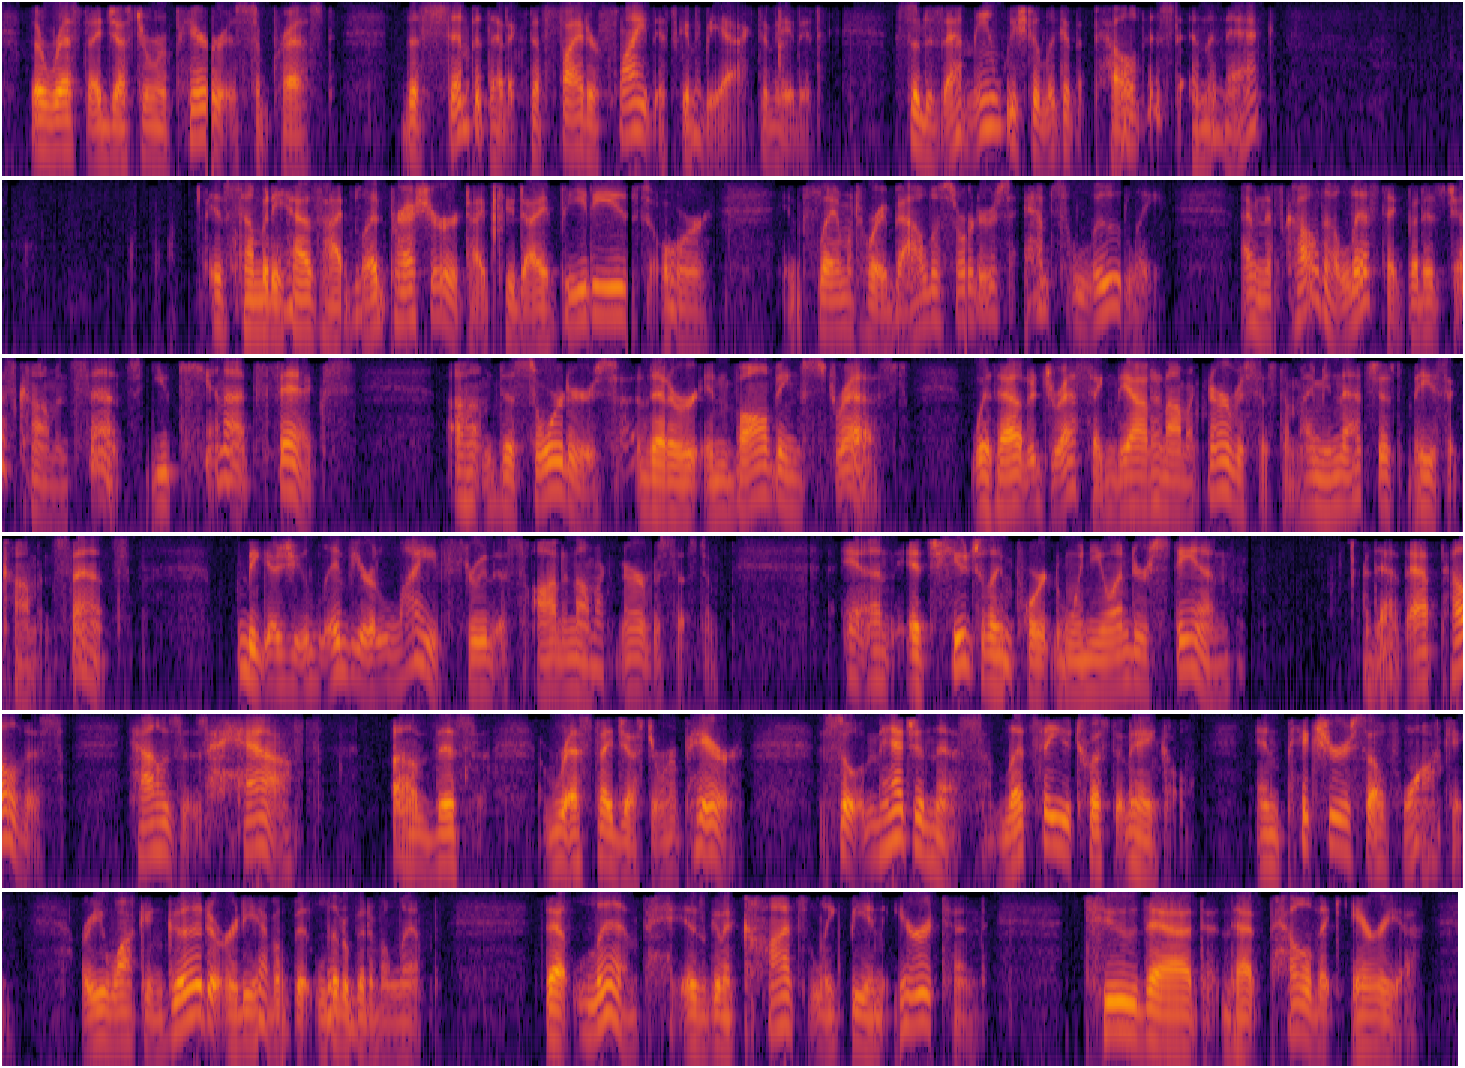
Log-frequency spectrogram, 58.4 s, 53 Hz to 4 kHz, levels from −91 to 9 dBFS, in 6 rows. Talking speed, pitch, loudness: 150 wpm, 395 Hz, -28 LUFS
